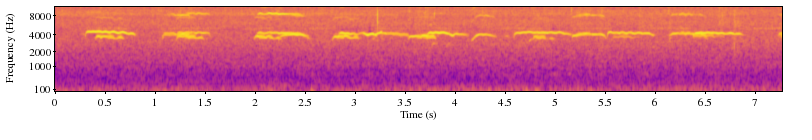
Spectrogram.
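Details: Blue-winged pitta nest, parents feeding chicks earthworms: a run of thin, high whistled notes, some paired or slightly dipping, repeating about once a second over soft low rumble.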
